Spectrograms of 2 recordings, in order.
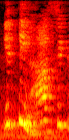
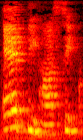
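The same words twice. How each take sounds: First: "ऐतिहासिक" starting with i; wrong first vowel. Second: "ऐतिहासिक" starting with ai; corrected first vowel. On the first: Teacher shows the mistake, "ऐतिहासिक" starting on short i. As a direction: say "ऐतिहासिक" as i-ti-haasik. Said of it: "नहीं". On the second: Teacher corrects students, "ऐतिहासिक" with open ai. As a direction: say "ऐतिहासिक" as ai-ti-haasik. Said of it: "ऐतिहासिक नहीं". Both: Shown as a demonstration.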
